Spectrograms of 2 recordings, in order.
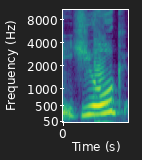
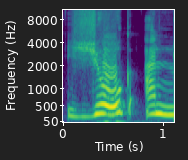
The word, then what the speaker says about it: yog: The word yog has come from a Sanskrit word yoj which means to yoke or to unite. So it is yog and not yoga which is popularly understood in the people's life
